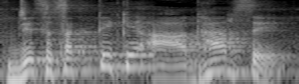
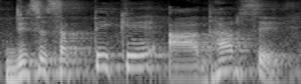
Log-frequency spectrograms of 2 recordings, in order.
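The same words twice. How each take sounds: The two takes are said the same way.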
